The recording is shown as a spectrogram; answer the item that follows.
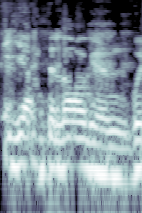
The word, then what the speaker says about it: Jantelagen: Is that how it's pronounced? Jantelag, not Jantelagen? – Yeah, we say Jantelagen, which is, you know, but it's not a law by any means.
